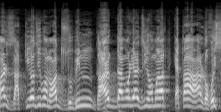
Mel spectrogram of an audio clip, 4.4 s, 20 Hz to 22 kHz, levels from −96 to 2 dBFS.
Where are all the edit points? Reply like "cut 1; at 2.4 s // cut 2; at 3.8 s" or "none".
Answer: none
